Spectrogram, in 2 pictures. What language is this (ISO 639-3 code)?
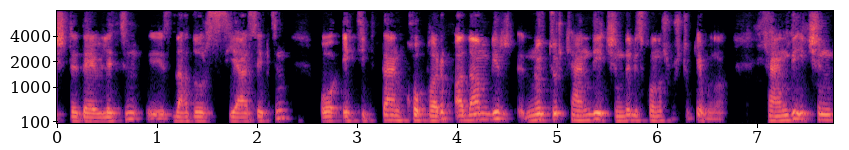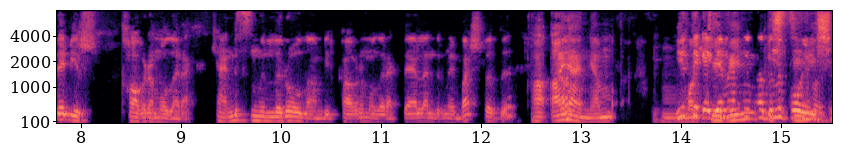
tur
